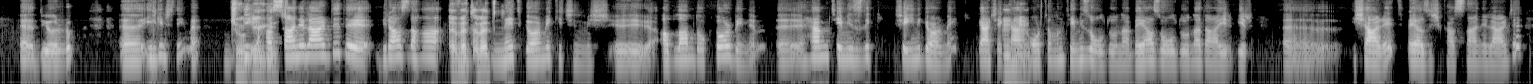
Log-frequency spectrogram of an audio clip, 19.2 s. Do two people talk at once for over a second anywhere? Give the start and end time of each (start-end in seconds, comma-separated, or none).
none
